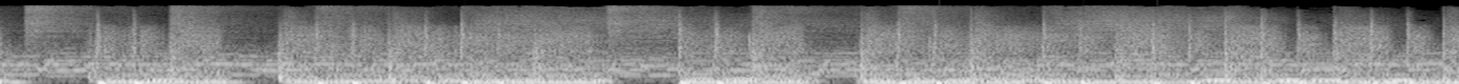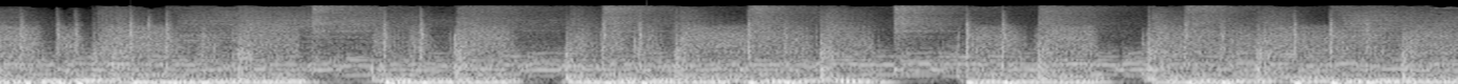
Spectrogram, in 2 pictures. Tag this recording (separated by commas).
Music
